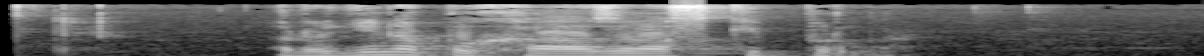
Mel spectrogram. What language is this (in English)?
Czech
